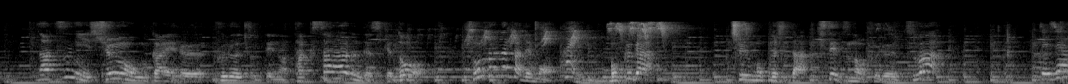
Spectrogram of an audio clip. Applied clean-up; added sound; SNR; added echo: none; Chirp, tweet; 11 dB; reverberation time 0.4 s.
